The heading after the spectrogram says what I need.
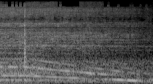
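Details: Venom E-Racer 1000W kids electric ATV, newly replaced motor tested with rear end lifted: clean electric whine falling smoothly in pitch as wheels coast down, no grinding or clicking; new motor sounds healthy.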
